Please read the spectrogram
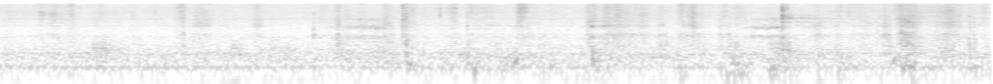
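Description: Near silence: faint soft rustling and light clicks of hands squeezing and crumbling kinetic sand, over a faint steady low hum.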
